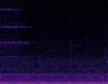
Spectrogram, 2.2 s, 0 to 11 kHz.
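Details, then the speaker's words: BMW X5 air suspension compressor running, probably for about 30 seconds, to fill replaced rear left air spring (left rear had been dropping): quiet steady low hum, constant pitch, no rattles or surging; normal. "so the compressor excuse me is running you can hear it probably it's going to go for 30 seconds there"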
